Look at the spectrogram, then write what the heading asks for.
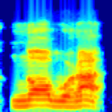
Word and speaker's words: nawarat: Well, in this word, you have a suffix AT, at, which is pronounced at, as in the word hot, something that is hot. Nawarat, nawarat.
